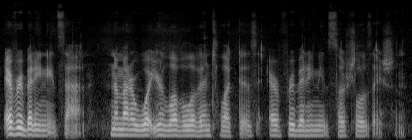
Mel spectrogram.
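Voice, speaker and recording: Woman, low deep voice, mother in news interview, heartfelt. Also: little pitch movement, fast, no echo.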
